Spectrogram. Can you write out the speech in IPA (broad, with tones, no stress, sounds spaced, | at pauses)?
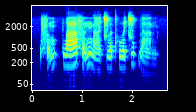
f ə̰˧˥ m | k w aː˨˦ f ə̰˧˥ n ŋ a̤ː˨˩ t͡ɕ u˧ ə̯ t̪ʰ u˧ ə̯ t͡ɕ u˦˥ p̚ l a̤ː˨˩ ŋ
